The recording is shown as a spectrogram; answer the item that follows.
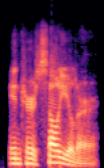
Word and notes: intercellular: American English

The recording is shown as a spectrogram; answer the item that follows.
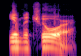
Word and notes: immature: American English

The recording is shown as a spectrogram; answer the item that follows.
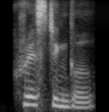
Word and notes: Christingle: Indian

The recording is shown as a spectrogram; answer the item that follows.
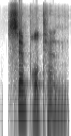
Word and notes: simpleton: American English

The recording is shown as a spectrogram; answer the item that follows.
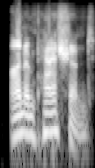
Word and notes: Unimpassioned: American English

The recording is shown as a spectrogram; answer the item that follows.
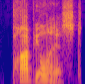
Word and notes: populist: American English

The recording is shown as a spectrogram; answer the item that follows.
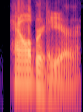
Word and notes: halberdier: American English

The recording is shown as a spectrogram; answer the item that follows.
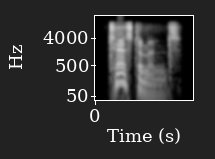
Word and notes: testament: British English

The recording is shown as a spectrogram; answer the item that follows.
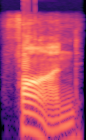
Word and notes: fond: American English

